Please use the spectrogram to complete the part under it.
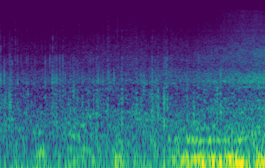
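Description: Scooter engines hum as they pass by on a wet road.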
